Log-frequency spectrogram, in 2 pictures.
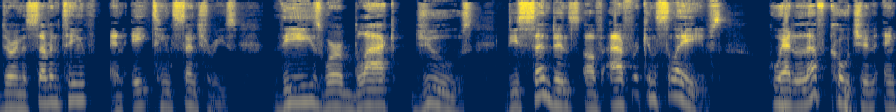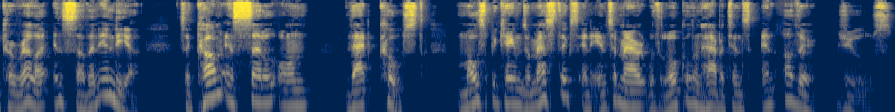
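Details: Adult male narrator; normal voice.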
